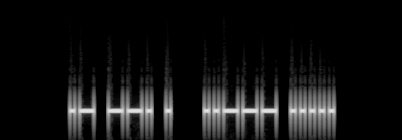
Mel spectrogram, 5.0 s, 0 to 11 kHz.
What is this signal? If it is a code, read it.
Morse code, heard as a keyed tone, about 21 wpm, 700 Hz. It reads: AGE 25
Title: Practice QSO - Exchange 3 - More Info - 20wpm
